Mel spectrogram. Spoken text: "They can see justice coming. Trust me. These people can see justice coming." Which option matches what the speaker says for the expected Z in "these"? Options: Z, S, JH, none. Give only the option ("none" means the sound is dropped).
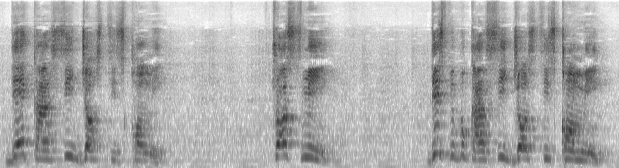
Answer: S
